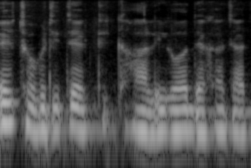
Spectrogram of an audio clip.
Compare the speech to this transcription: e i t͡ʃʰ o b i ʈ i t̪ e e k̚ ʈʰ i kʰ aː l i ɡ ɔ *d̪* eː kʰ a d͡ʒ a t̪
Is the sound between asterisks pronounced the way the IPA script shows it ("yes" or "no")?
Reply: yes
